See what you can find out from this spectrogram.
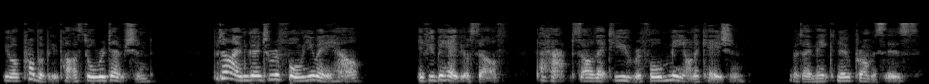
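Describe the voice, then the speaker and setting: A woman plays a young aristocratic rake in a romance audiobook, pitched low and mellow. He is blunt and commanding, with a hot temper and a tender side. The recording is a little dull and muffled. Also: brisk, husky. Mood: heated.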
